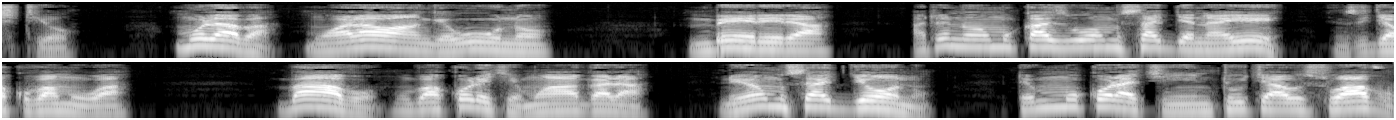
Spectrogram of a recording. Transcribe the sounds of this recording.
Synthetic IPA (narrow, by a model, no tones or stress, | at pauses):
i̥tjo̰ | mulaβa̰muwalawaːŋɡe̞wuno̞ | m̩be̞ːɾe̞ɾaː | te̞no̞ːmukaziwo̞ːmusaɟːanaje̞ | nziɟːakuβamuwa | βaːβo̞̰muβako̞le̞ce̞mwaːɡala | nejo̞ːmusaɟːo̞ːno̞̰ | te̞mumuko̞laciːntucaβuswaːvṵ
